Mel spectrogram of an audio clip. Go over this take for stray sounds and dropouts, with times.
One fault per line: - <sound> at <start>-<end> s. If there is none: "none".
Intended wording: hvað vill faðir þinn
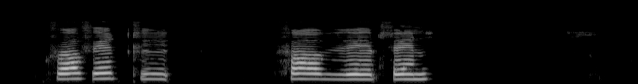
none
